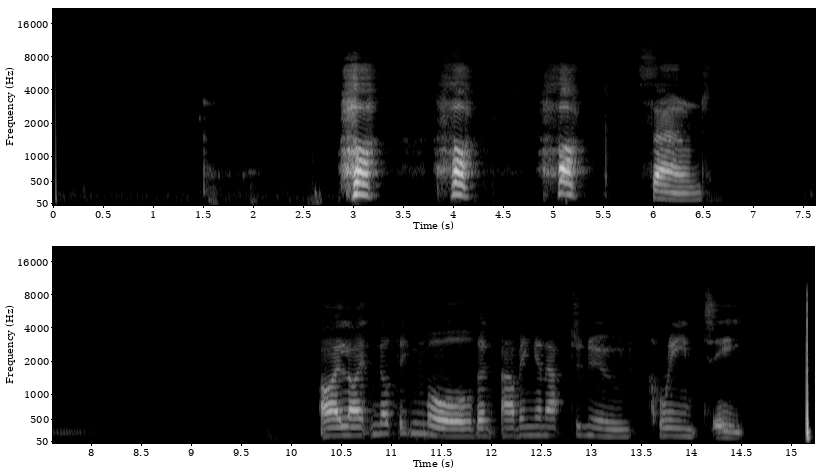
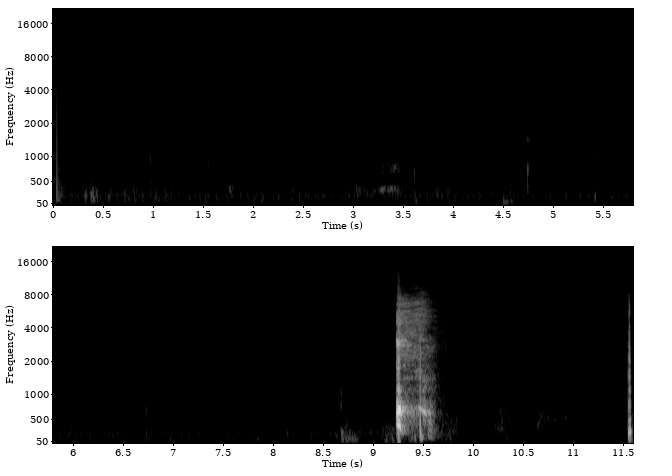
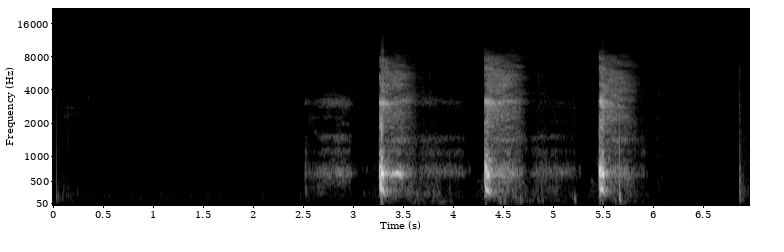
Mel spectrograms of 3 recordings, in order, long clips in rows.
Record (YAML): exhalation_length: 15.2 s
exhalation_amplitude: 23411
exhalation_signal_mean_std_ratio: 0.27
cough_length: 11.6 s
cough_amplitude: 32768
cough_signal_mean_std_ratio: 0.09
three_cough_length: 7.0 s
three_cough_amplitude: 32768
three_cough_signal_mean_std_ratio: 0.2
survey_phase: alpha (2021-03-01 to 2021-08-12)
age: 65+
gender: Female
wearing_mask: 'No'
symptom_none: true
smoker_status: Never smoked
respiratory_condition_asthma: false
respiratory_condition_other: false
recruitment_source: REACT
submission_delay: 1 day
covid_test_result: Negative
covid_test_method: RT-qPCR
